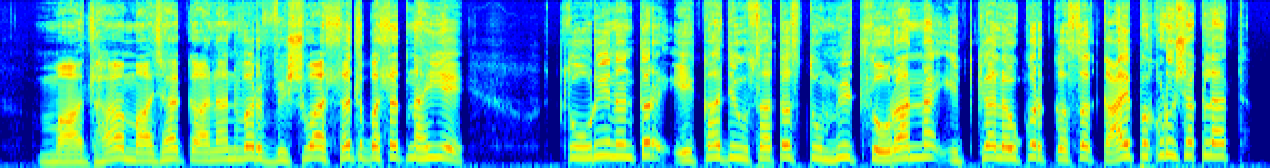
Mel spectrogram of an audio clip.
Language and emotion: Marathi, surprised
